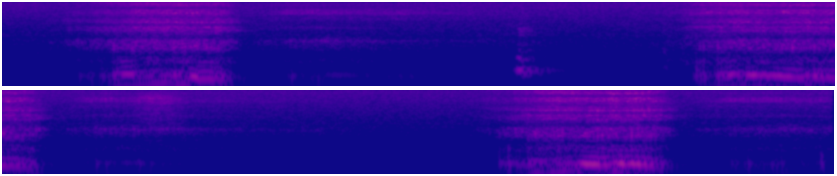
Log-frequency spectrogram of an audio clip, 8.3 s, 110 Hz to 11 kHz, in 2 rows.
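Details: Labrador dog snoring while asleep: regular rumbling snores on each inhale, about 19 a minute, with softer exhale sounds between.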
